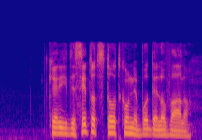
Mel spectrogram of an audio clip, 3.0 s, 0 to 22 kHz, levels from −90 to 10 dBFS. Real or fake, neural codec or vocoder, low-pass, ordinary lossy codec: fake; codec, 16 kHz, 4 kbps, X-Codec, HuBERT features, trained on general audio; 7.2 kHz; MP3, 64 kbps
